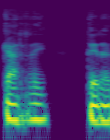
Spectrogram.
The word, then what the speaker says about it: carretera: So if you struggle with that one, just as you have done, start with carre, carre, carre, and then tera, tera, tera, and you compound. Together. Carre, carre, carre, tera, tera, tera.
